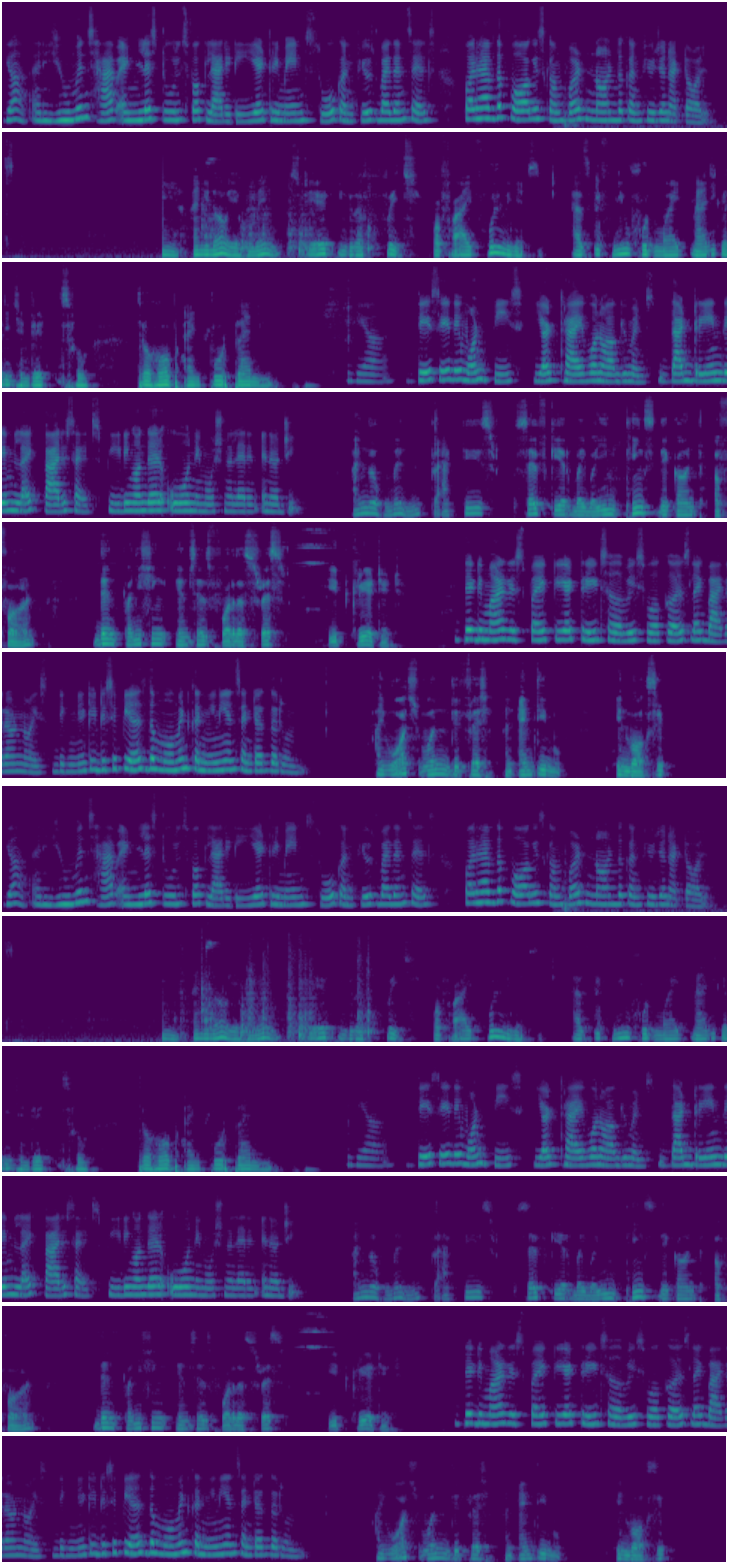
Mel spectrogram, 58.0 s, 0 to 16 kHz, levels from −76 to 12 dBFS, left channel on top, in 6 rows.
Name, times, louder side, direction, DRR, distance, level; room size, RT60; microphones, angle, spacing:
voice 1, 0.0-9.8 17.6-17.7 23.9-24.5 24.9-33.0 44.8-52.4, left 3 dB, 25° left, 0.4 m, -34 dB
sound 1, 7.3-14.6, right 2 dB, 55° right, 1.5 m, -49 dB
voice 2, 11.8-14.5 14.8-15.2 15.4-16.8 17.3-20.5 21.1-22.9 33.7-35.5 35.9-39.1 39.9-42.4 43.0-43.8 53.3-55.8 56.5-57.2, left 6 dB, 85° left, 0.4 m, -33 dB
sound 2, 39.8-41.3 42.4-44.6 45.0-45.2, left 1 dB, 40° left, 3.5 m, -55 dB
7.8 x 5.8 x 7.1 m
head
